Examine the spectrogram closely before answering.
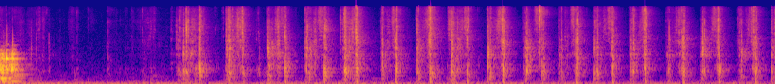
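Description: A tarot deck being shuffled by hand: a quick run of soft card flicks and slaps, several a second, starting about a second in.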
